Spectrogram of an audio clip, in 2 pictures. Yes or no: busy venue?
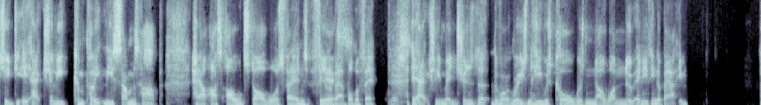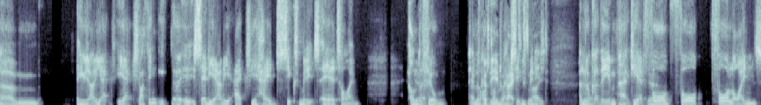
no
